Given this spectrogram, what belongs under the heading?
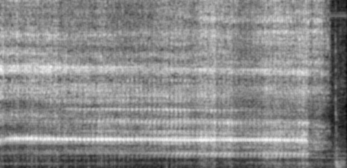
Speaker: the quarter inch diameter means that it's um it can't reach out very far without having a good deal of the chatter and you could hear that you start to get that musical tone it's not what you really want to hear when you're turning a bowl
